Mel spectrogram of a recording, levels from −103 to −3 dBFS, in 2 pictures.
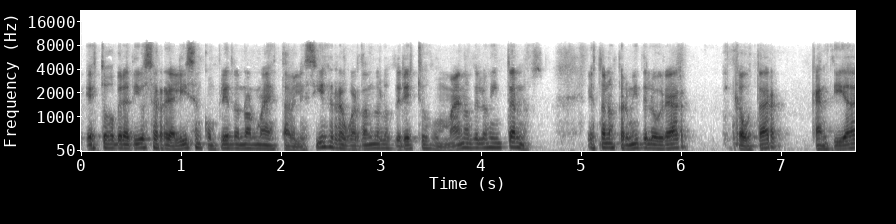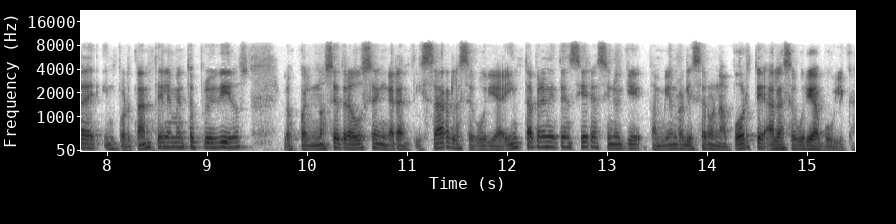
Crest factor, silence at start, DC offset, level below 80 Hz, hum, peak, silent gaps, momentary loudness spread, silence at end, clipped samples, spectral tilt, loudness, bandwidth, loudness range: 20 dB; 0.05 s; under 0.1%; -52 dBFS; none; -4 dBFS; none; 7 LU; 0 s; under 0.1%; -5.5 dB/octave; -25 LUFS; 9 kHz; 2 LU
